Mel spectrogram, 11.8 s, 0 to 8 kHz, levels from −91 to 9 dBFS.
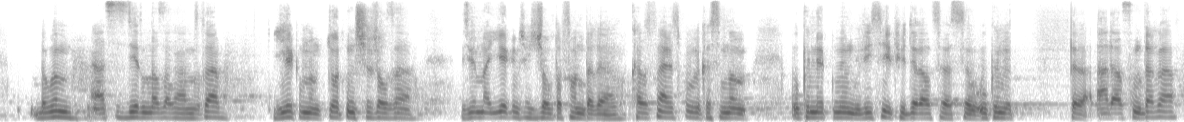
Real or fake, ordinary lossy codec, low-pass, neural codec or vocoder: fake; none; none; codec, 16 kHz, 1 kbps, X-Codec, HuBERT features, trained on general audio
